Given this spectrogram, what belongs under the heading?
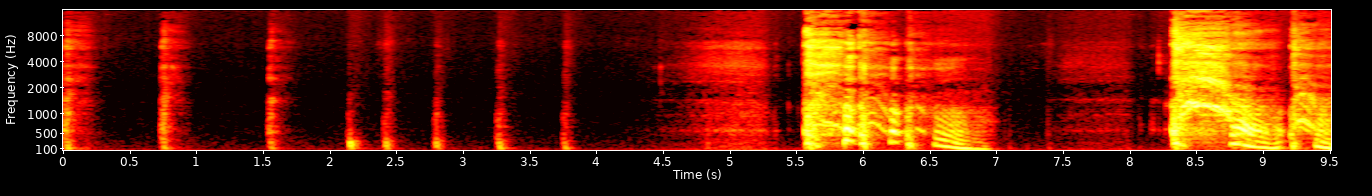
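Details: Acted cough by an adult: soft throat clicks, then two loud, voiced coughs.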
